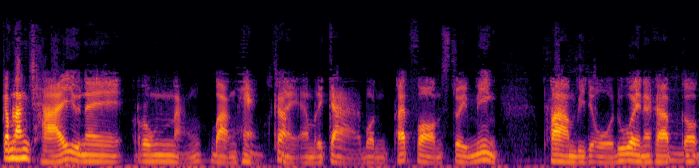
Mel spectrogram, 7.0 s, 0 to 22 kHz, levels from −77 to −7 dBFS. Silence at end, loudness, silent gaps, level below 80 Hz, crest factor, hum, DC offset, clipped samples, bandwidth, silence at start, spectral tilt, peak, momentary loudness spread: 0 s; -24 LUFS; none; -54 dBFS; 22 dB; none; under 0.1%; under 0.1%; 14.5 kHz; 0 s; -5.5 dB/octave; -2 dBFS; 11 LU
